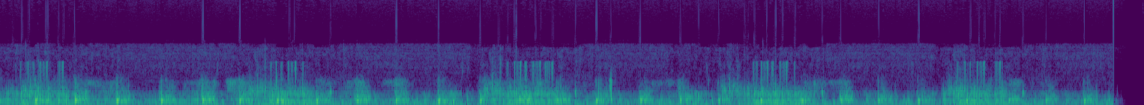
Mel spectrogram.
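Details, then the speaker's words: Dog with suspected left congestive heart failure: mitral systolic murmur with pulmonary crackles of cardiogenic pulmonary edema, most commonly heard over the caudodorsal lung lobes. "Agora vamos ouvir o som típico do edema pulmonar, um som chamado crepitação, que é mais comumente evidenciado na região caldo dorsal de lobos pulmonares."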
